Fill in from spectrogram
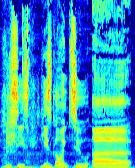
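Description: A man's voice: on the high side, takes it slowly, soft background music. A young man running a tabletop role-playing game as game master, playful and laughing often.

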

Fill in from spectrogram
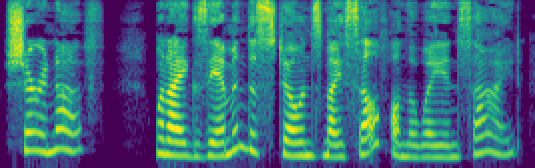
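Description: A woman voicing a cheerful female tooth fairy dentist who talks in a brisk, chirpy way. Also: sits high, lively intonation, no room sound, clean studio sound, voice pushed up.

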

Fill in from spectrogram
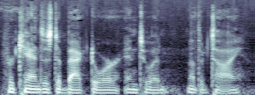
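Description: Low-voiced guy on a sports podcast, mellow and relaxed, dry close mic, a bit strained from yelling. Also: fairly quick, slightly rough, dry recording. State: slightly strained voice after shouting at a game. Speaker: podcast co-host. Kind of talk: casual sports chat.

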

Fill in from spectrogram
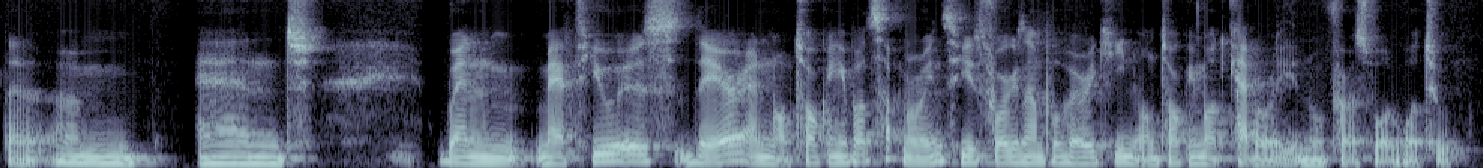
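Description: A man co-hosting a podcast in a chatty, relaxed way, speaking English as a second language, recorded in an echoey studio that is still under construction. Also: fairly low pitch, moderate pace. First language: not English. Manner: relaxed, chatty, loose phrasing with self-corrections. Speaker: podcast co-host. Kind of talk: casual podcast intro. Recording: echoey, roomy studio sound.

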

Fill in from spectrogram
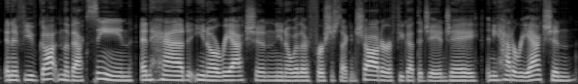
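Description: Stuffy sounding woman podcaster, lowish voice, dry close sound, earnest and chatty. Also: dry recording. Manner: earnest, encouraging, conversational. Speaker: podcast host. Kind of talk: solo podcast talk.

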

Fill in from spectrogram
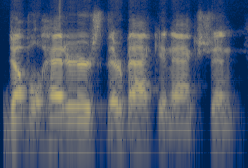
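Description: A man's voice: medium pitch, brisk. Male racing co-host, slightly muffled sound. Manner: steady, informative, some fillers. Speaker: podcast co-host. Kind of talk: racing news recap.

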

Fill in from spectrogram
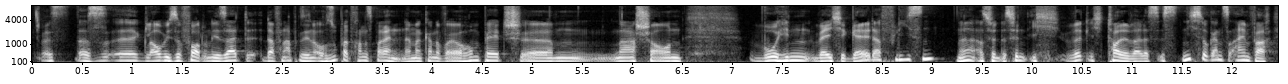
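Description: A man's voice: mid-range voice, steady tone, normal speed, creaky, mellow. A man interviewing his guest in a chatty way, often ending phrases with tag questions. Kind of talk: casual interview talk.

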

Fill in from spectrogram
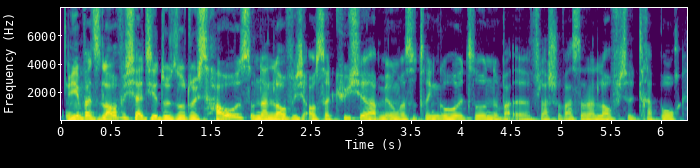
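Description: A man's voice: medium pitch, quick pace. A man in his thirties, co-hosting a podcast in casual chat, telling a story at length in a laid-back, slangy way and acting out phone calls. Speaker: podcast co-host.

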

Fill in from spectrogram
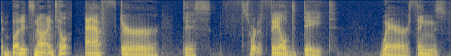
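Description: A man's voice: low-pitched, fairly even intonation, takes it slowly. A man co-hosting a film podcast, thinking aloud in a reflective, casual way and restarting his sentences as he goes. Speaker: podcast co-host.

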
